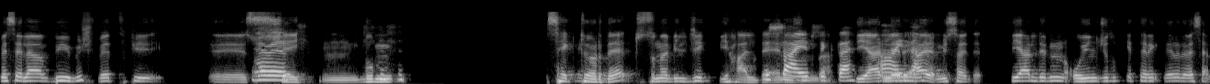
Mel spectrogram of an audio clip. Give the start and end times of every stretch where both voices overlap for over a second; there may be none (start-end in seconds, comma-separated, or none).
7.6-9.3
